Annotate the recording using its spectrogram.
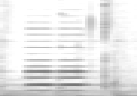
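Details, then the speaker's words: Veterinary infusion pump air-in-line alarm, demonstrated by introducing a large bubble into the IV line: two short steady electronic alarm tones over faint room noise as the bubble enters the pump. "It's a larger bubble, so it should set off the alarm when it goes through, and I'll show you how to deal with that. Just start this again, and as that enters into there, you'll hear the alarm, and then we've just got to manually move that bubble through."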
